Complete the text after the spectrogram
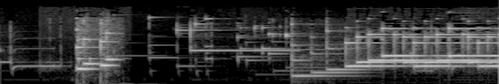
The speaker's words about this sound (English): So you're probably freaking out as my phone is making all these noise and wondering if it's your phone that's making all these noise and thinking to yourself, oh my God, it's a text message. It's a DM. It's a God knows what.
